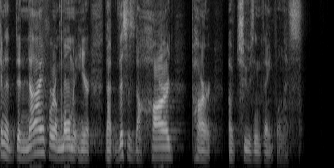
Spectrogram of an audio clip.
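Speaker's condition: Cleft lip and palate; congenital

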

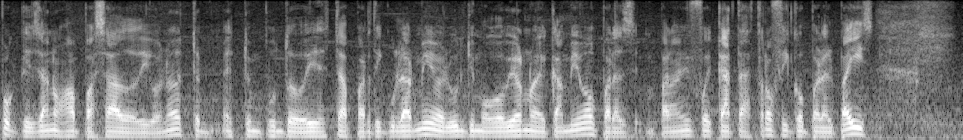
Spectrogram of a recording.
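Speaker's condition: No condition

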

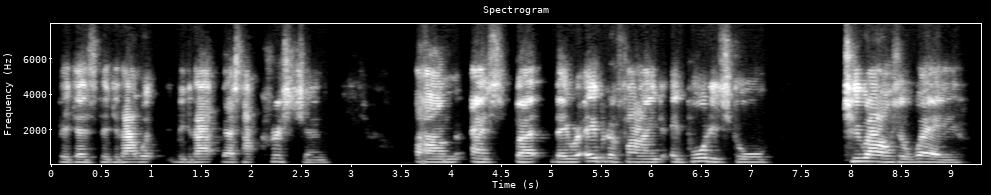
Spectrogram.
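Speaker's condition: Stuttering; cited as reason against preaching call at age 16; repeated words

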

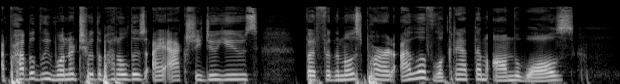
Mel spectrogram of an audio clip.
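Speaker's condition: No condition

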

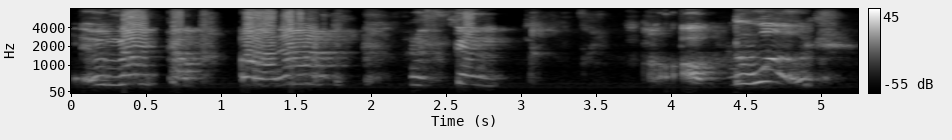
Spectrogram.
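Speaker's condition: Cerebral palsy; from Sri Lanka, told at young age would never walk or talk; now talks, despite early prognosis

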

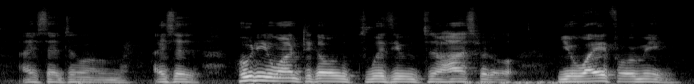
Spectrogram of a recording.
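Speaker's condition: Parkinson's disease; sometimes

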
